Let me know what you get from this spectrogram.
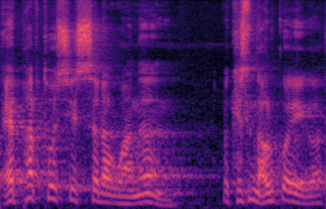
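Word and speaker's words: apoptosis: 일본 애들 왜 말이 좀 이상하게 발음 말해가지고 그게 그대로 들어와서 아포토시스 이렇게. 근데 영어로 발음은 에팝토시스 다 P를 다 발음하는 게 맞는 것 같은데 어쨌든 이게 자 다시 한번 세포 자살.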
